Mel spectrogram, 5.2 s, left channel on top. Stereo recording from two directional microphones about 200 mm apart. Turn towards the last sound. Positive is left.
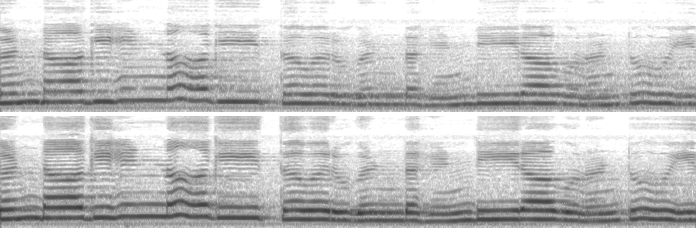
turn(degrees=-35)  # may be behind; listen again after turning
